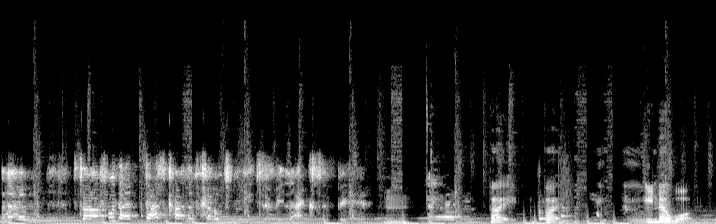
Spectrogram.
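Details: Stuttering (stammer) in a woman who says she stammers more the more she dislikes her stammer; she also reports vocal cord issues.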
